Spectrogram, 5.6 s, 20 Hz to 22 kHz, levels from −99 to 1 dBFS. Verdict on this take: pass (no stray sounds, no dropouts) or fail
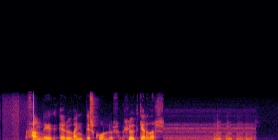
fail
